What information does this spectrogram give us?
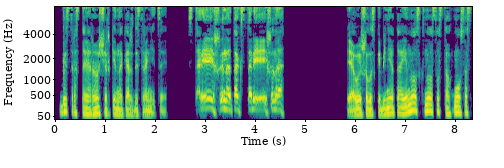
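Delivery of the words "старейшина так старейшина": put-on high resigned old man; old count voice. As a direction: give in with a high sigh.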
